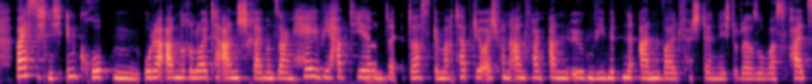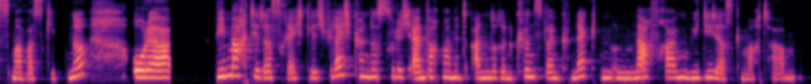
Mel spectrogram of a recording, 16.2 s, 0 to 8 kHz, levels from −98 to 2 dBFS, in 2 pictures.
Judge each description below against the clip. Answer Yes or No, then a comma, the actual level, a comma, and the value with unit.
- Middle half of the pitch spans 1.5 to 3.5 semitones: Yes, narrow, 2.5 semitones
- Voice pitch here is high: Yes, high, 230 Hz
